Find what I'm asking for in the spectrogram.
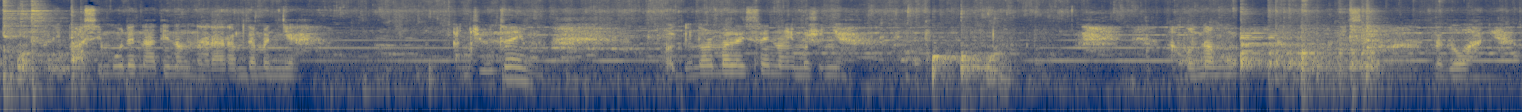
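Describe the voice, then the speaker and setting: A man's voice: mid-range voice, steady tone, moderate pace, long pauses, lightly acted, low-quality recording. A man with a Filipino accent playing a responsible elder brother, earnest and admonishing, in a radio drama. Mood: calm, apologetic. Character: adult elder brother, responsible, pleading peacemaker of the household. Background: loud dramatic music.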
